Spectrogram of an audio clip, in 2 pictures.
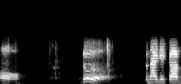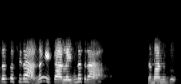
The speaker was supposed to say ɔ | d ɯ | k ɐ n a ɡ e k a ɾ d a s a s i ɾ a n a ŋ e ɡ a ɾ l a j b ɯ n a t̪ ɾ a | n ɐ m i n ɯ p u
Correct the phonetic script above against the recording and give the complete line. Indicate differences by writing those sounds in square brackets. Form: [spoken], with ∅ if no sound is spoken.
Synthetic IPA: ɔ | d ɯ | k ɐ n a ɡ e k a ɾ d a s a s i ɾ a n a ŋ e [k] a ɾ l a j b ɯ n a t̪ ɾ a | n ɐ m [a] n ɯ [b] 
